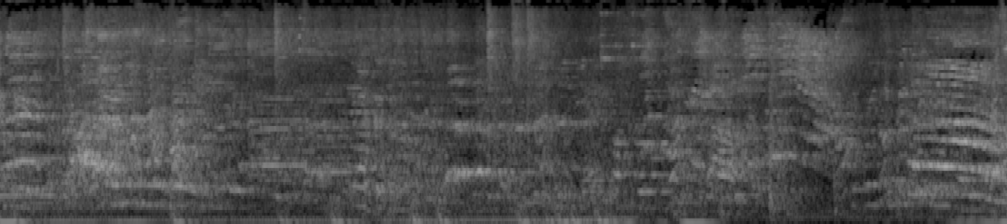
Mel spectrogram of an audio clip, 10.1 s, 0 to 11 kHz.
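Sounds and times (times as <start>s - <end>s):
bass-heavy music: 0.0s - 7.1s
children calling and chattering: 0.0s - 10.0s.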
